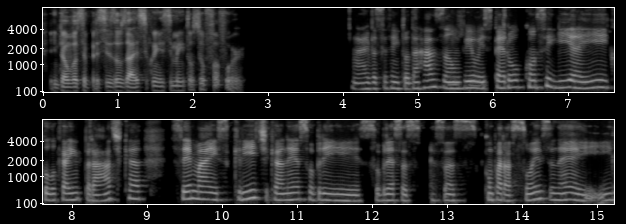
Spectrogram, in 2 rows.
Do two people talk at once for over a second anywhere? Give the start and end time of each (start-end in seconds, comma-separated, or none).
none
